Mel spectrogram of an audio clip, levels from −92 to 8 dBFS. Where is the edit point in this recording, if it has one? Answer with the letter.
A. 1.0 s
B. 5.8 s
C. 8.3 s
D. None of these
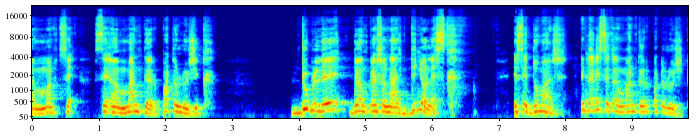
C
